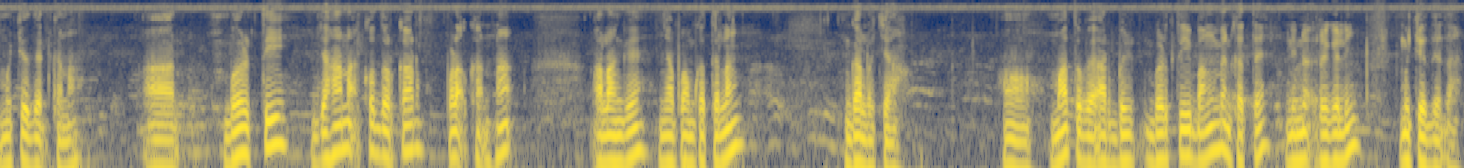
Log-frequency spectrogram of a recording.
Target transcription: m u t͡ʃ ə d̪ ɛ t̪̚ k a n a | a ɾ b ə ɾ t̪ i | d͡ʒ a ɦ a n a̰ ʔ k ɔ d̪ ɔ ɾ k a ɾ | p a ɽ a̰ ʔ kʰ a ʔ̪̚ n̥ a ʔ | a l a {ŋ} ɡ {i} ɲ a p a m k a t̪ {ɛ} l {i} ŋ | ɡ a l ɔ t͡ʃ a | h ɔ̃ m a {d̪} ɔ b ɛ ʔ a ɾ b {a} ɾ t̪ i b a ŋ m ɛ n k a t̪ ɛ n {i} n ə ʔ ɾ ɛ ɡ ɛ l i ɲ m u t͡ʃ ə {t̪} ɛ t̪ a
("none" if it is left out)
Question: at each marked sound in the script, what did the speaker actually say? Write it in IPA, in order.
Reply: ŋ, ɛ, ɛ, a, t̪, ə, i, d̪

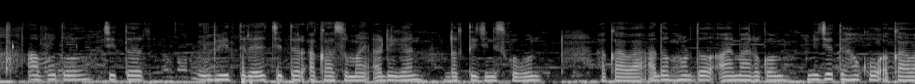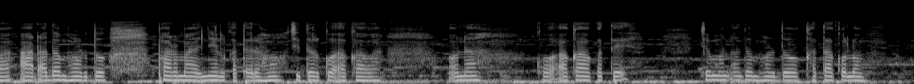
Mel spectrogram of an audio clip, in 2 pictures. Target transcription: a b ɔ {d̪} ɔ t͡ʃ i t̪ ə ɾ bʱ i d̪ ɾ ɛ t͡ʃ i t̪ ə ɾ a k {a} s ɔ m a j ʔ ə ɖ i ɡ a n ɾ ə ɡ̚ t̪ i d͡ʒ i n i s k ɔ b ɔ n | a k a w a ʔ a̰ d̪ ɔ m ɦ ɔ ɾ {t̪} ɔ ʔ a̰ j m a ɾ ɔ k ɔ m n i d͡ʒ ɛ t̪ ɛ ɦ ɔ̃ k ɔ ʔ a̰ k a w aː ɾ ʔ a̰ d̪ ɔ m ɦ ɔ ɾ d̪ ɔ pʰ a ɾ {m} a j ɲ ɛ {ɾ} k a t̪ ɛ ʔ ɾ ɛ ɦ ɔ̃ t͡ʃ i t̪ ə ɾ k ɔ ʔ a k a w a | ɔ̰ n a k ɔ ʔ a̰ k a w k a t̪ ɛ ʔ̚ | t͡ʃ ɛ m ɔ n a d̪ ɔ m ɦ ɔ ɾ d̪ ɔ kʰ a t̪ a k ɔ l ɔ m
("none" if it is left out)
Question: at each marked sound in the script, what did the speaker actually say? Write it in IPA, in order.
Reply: d̪, a, d̪, m, l

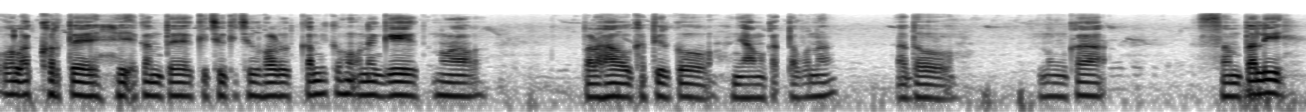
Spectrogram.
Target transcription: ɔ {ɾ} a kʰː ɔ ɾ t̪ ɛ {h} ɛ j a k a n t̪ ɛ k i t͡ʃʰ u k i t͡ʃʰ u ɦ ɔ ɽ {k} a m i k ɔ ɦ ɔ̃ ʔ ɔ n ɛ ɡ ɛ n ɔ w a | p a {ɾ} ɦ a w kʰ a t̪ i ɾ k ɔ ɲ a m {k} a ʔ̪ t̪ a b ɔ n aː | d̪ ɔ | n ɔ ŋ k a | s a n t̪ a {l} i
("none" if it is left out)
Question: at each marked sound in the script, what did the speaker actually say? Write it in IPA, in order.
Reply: l, h, k, ɽ, k, l

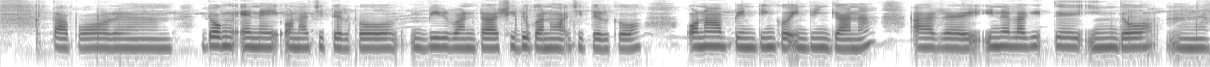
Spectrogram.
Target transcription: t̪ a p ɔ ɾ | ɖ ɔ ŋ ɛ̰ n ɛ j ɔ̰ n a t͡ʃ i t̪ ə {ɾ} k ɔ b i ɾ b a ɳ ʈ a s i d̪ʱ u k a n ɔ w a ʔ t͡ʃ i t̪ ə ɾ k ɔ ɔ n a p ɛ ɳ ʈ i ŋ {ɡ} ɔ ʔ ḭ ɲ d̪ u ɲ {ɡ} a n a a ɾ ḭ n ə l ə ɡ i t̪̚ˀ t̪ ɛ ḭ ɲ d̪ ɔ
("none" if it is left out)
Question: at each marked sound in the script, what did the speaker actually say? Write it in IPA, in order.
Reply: ɾ, k, ɡ

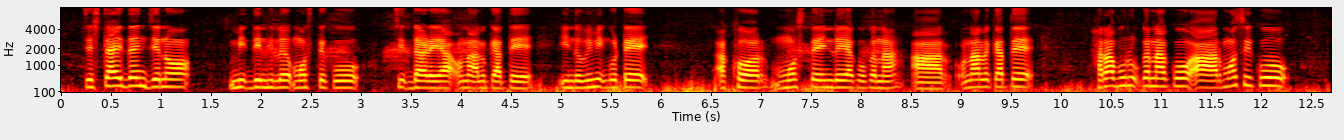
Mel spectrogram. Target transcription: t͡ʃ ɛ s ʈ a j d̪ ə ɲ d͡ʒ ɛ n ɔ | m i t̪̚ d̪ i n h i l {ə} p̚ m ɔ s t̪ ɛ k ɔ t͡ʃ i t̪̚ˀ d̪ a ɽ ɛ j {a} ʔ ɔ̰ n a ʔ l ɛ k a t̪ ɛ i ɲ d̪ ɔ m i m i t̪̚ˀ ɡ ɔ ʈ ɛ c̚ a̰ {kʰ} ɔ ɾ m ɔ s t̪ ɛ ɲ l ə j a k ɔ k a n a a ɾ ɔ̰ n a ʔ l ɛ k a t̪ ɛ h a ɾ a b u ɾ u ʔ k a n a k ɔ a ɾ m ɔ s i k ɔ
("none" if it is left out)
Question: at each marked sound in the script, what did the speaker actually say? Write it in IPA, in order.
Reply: ə, a, kʰ

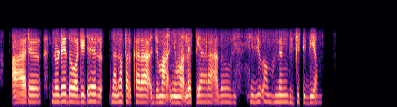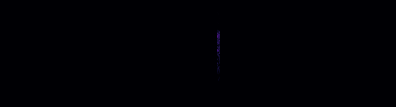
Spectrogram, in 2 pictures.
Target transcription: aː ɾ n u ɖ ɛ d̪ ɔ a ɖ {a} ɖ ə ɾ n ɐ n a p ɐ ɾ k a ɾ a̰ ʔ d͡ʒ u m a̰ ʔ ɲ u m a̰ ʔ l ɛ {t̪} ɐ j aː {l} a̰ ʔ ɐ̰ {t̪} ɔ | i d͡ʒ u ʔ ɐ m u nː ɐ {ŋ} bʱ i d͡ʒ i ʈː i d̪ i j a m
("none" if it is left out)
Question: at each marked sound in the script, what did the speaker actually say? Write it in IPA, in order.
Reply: i, t̪, ɾ, d̪, ŋ

